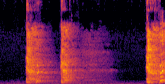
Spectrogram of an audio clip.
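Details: Woman chain-smoking two cigarettes, coughing heavily throughout with occasional spitting; three heavy, harsh cough bursts with rough, chesty trailing noise; smoker's cough.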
